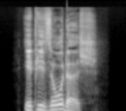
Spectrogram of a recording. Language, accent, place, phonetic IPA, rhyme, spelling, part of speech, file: German, Germany, Berlin, [epiˈzoːdɪʃ], -oːdɪʃ, episodisch, adjective, De-episodisch.ogg
- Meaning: episodic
